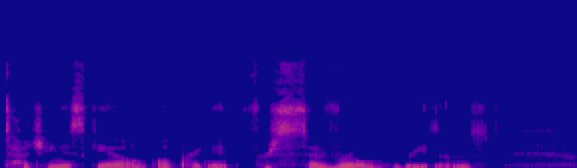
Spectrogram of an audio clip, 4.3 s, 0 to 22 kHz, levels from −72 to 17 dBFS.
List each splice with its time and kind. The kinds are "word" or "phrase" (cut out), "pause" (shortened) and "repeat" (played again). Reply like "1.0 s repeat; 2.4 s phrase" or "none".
none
